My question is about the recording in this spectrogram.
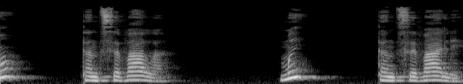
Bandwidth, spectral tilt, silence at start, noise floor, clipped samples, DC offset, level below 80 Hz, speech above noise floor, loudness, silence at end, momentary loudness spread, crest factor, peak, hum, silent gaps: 16 kHz; -5.5 dB/octave; 0 s; -63 dBFS; under 0.1%; under 0.1%; -62 dBFS; 45 dB; -19 LUFS; 0 s; 18 LU; 18 dB; -2 dBFS; none; none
